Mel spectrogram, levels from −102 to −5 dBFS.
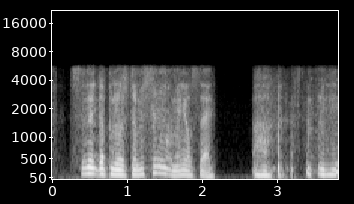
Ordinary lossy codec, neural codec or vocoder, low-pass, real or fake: Opus, 16 kbps; codec, 16 kHz in and 24 kHz out, 0.4 kbps, LongCat-Audio-Codec, two codebook decoder; 5.4 kHz; fake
